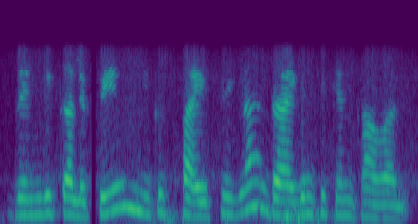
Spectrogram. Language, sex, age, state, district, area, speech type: Telugu, female, 18-30, Andhra Pradesh, Kakinada, urban, conversation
